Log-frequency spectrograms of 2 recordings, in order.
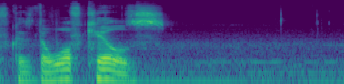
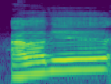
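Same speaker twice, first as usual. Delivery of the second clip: very high, loud, drawn-out cry; escalating hammed-up lovesick shriek; frantic love declaration; 14 semitones higher, 11 dB louder, slower than usual. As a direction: squeal it out as the obsession peaks. Repeated declarations escalate to frantic peak.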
